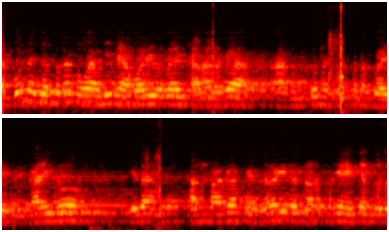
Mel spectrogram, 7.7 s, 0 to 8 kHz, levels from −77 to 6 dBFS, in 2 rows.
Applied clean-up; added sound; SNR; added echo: none; Camera; 16 dB; reverberation time 2.6 s.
